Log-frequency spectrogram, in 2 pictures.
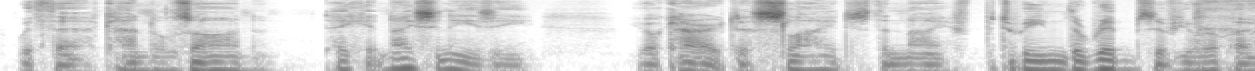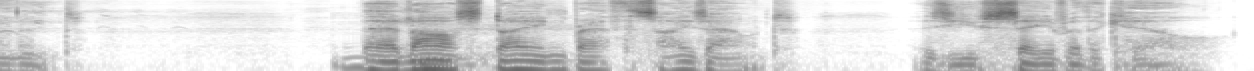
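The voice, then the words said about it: Sultry, seductive narrator voice. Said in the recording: “someone with a nice English accent to do it ... I can even do it in my sexy voice or my non-sexy voice”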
